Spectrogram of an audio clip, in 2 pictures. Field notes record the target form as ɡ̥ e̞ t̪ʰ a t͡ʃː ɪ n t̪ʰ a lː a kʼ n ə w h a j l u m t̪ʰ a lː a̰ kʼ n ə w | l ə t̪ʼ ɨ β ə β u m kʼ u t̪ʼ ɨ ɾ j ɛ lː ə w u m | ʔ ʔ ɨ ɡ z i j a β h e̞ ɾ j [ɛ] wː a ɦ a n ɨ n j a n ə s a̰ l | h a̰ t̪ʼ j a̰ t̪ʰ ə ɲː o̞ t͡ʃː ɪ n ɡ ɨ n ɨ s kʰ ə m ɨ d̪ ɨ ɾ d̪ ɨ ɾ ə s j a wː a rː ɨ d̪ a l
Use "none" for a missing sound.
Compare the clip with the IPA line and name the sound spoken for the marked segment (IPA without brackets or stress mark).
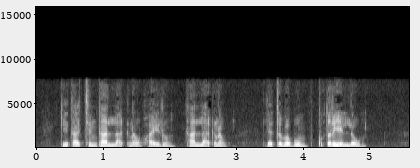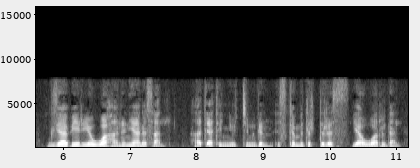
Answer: ɛ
